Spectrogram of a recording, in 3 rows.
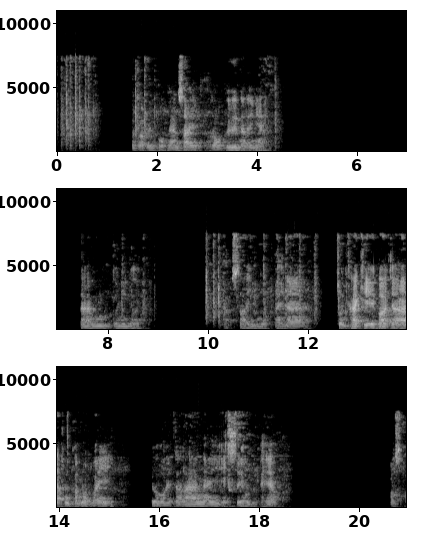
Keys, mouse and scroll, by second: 0.1 Page_Up, 0.3 Page_Up, 0.5 Page_Up, 1.3 Page_Up, 1.6 Page_Up, 4.3 Page_Up, 5.5 Page_Up, 6.1 Page_Up, 6.7 Page_Up, 8.2 Page_Up, 8.6 Page_Up, 8.9 Page_Up, 9.7 Page_Down, 11.1 Page_Up, 11.1 3, 11.4 Page_Up, 11.7 Page_Up, 12.1 Page_Up, 12.5 Page_Up, 16.6-18.5 drag.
